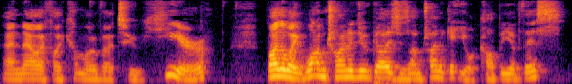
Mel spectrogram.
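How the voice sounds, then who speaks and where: A man gives a casual on-screen tutorial in a raspy, tired voice. He talks informally, muttering his way through each step as an online marketing coach would. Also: fairly high pitch, fairly quick, darkish tone. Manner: informal, thinking aloud.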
